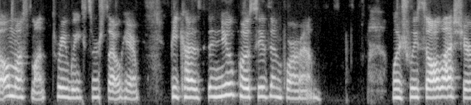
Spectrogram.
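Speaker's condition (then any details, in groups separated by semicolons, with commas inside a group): ALS; young onset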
